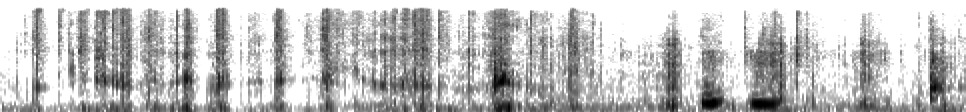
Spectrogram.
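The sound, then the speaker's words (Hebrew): Loud crunching of someone biting into and chewing an apple, the first chew in a guessing game between a fig, a cracker and an apple, a series of irregular crisp bursts lasting several seconds, with brief murmured voices around it. “אוקיי, זו הייתה הלעיסה הראשונה.”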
